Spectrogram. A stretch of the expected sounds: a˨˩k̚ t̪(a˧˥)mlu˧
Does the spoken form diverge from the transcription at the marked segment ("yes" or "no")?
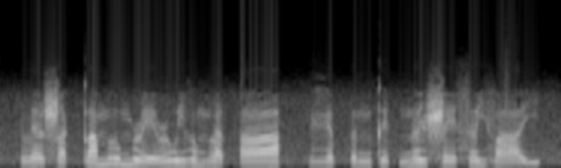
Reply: no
